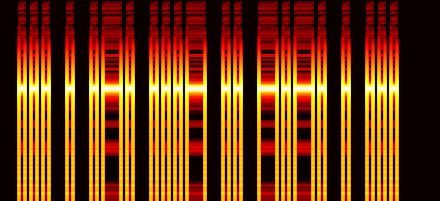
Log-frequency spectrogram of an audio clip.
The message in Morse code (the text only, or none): SERVICES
